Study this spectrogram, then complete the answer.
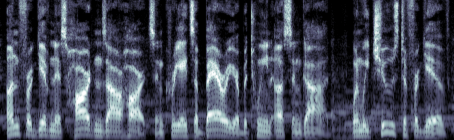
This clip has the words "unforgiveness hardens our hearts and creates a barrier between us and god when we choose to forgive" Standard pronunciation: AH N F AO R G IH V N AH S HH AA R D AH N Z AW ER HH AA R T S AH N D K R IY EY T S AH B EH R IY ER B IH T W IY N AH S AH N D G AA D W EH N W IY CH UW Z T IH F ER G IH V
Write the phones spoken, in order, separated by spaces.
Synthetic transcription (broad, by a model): AH N F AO R G IH V N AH S HH AA R D N Z AW ER HH AA R T S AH N K R IY EY T S AH B EH R IY ER B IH T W IY N AH S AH N G AA D W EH N W IY CH UW Z T IH F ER G IH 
